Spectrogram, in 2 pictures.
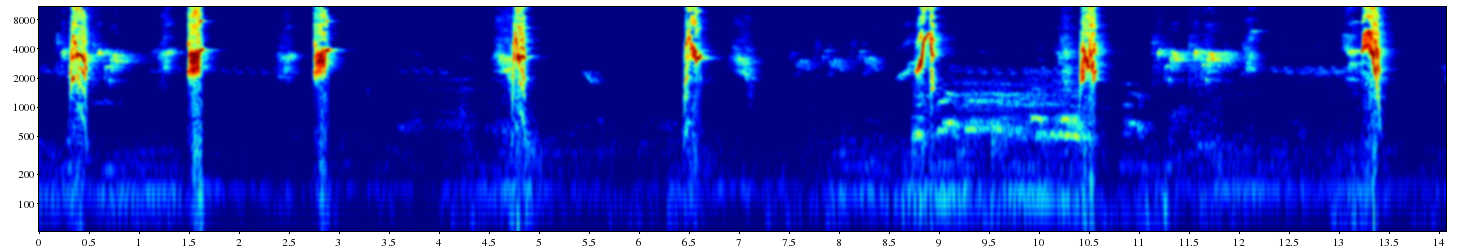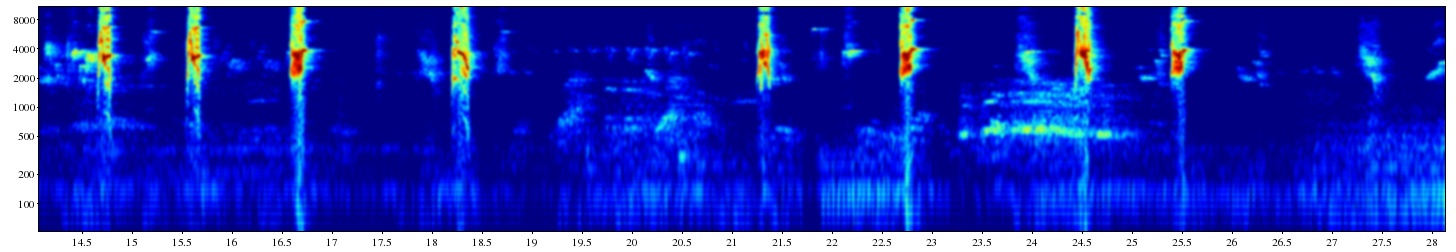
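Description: Javan myna (jalak kebo) giving loud, sharp single calls, about sixteen of them, one every one to three seconds.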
